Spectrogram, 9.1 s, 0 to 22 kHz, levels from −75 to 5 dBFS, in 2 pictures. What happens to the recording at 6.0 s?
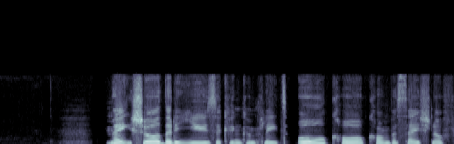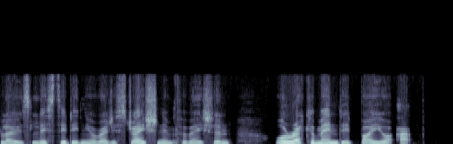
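Throughout the clip, including 6.0 s, 4-bit ADPCM compression stores each sample as a coarse predicted step, so gritty hiss follows the speech's loudness and nothing sounds above 10.6 kHz.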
